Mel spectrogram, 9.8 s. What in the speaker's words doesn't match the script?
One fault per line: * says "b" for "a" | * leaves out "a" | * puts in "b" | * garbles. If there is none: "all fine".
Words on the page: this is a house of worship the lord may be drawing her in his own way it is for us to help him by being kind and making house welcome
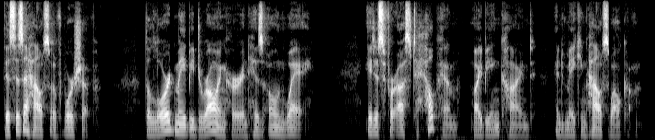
all fine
